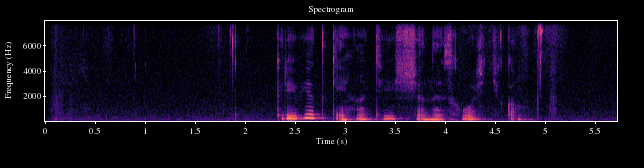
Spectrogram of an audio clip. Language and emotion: Russian, sad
